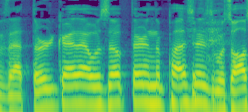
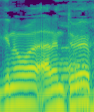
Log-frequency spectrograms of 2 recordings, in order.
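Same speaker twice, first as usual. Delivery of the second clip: ordinary talk, nothing marked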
